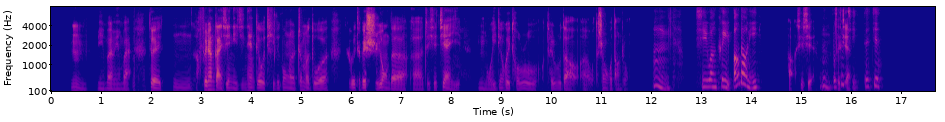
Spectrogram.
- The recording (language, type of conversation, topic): Chinese, advice, 看电影或听音乐时总是走神怎么办？
- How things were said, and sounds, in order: other background noise; tsk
